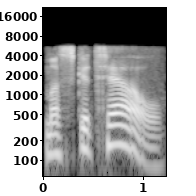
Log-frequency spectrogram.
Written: muscatel

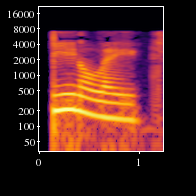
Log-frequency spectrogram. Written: enolate

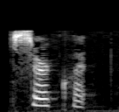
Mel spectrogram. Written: circlip

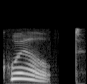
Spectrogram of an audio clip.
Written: quilt

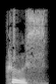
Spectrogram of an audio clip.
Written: coos

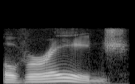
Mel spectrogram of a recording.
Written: overage

